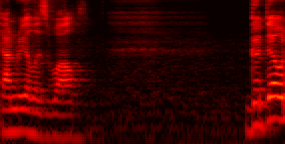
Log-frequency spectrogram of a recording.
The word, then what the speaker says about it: Godot: Fahir, Godot engine pronounced as Godot, not Godot.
